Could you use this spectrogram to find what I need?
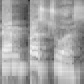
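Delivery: tempestuous with the pes syllable stressed. Explaining where stress falls, tempestuous stressed on the syllable pes. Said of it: "पी पे लगेगा ये".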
